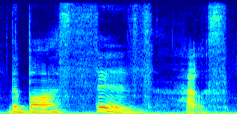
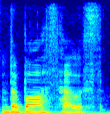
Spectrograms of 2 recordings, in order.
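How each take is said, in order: First: Boss's is said as two syllables before house. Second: Boss is said as one syllable before house. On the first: The speaker calls it right. "We say the boss's house" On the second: The speaker calls it wrong. "We don't say the boss house"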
